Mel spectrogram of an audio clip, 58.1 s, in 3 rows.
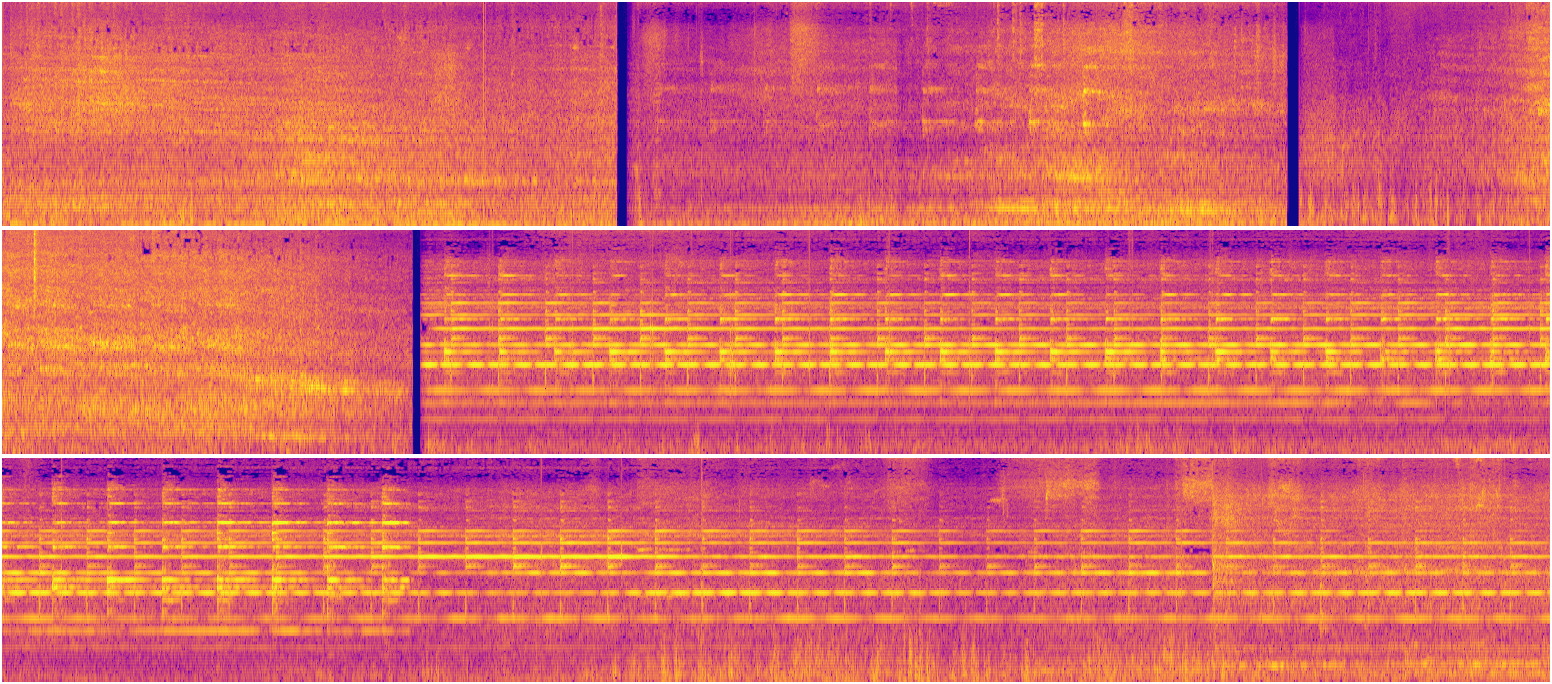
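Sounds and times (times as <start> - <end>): train passing: 0.0 - 58.0
train rumbling by: 0.0 - 58.0
warning bell ringing: 24.6 - 58.0.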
